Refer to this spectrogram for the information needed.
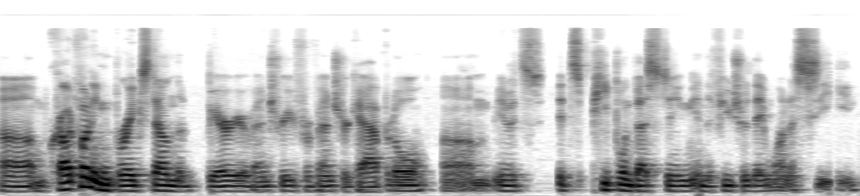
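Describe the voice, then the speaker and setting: A man with an American accent speaks at a fairly quick pace with hardly any pauses, his fairly low voice flat and monotone with vocal fry. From US Midwest, Michigan. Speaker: sustainable fashion startup co-founder. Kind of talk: casual interview.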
